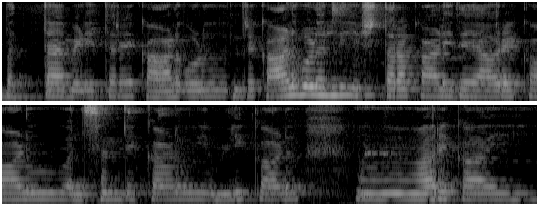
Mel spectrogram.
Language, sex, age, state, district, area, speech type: Kannada, female, 45-60, Karnataka, Mysore, rural, spontaneous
